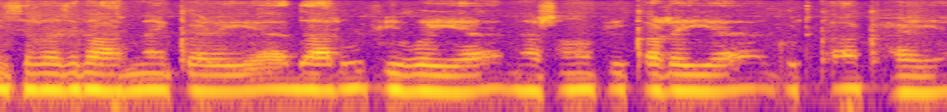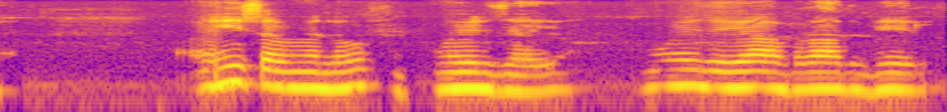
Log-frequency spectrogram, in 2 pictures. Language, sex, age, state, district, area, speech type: Maithili, female, 30-45, Bihar, Araria, rural, spontaneous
